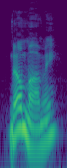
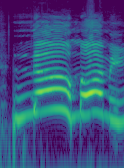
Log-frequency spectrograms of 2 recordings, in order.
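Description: First: Said in the usual way. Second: High, loud mock crying; wailing child. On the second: Three-year-old begs mom not to spank him, wailing. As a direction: wail like a panicking toddler.

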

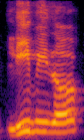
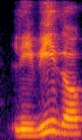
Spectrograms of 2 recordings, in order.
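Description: First: Líbido stressed on the first I, LÍ-bi-do; stress on first syllable. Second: Libido stressed on the middle syllable, li-BI-do; stress on second I. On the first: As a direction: punch the opening syllable of líbido. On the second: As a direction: lift and punch the second I of libido. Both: Shown as a demonstration. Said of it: "con acento en la segunda I".

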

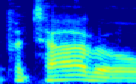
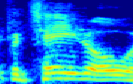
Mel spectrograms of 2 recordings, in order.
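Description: First: Potato said puh-TAH-toh; broad "ah" in the middle of potato; other pronunciation. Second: Potato said puh-TAY-toh; long "ay" in the middle of potato; one pronunciation. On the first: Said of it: "I said potato". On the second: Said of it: "you say potato and I said". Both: Shown as a demonstration.

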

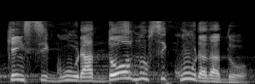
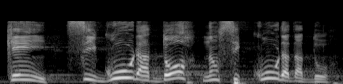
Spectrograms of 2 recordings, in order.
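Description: First: Said in the usual way. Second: Segura and cura leaned on, slow and loud; slow stressed wordplay. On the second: Shown as a demonstration. Preacher repeating the wordplay to the congregation, slow and stressed. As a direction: spell out "Quem segura a dor não se cura da dor" slowly, hitting segura. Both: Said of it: "É um jogo de palavras intencional".

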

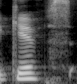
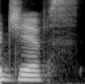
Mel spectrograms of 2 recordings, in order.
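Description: First: "gifs" with a hard G. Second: "gifs" with a soft G; J sound opening "gifs". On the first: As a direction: say "gifs" starting like "gift". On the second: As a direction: say "gifs" like "jifs". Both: Shown as a demonstration. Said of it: "if you prefer gifs".

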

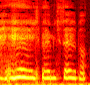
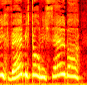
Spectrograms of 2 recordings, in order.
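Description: First: Lower, slow and much softer; sneaky aside. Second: Said in the usual way. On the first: Acted. Spike quietly admits his sneaky plan. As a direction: mutter the secret plan to yourself.

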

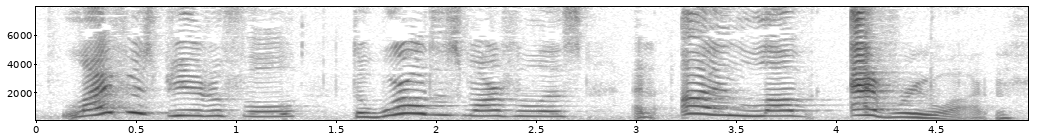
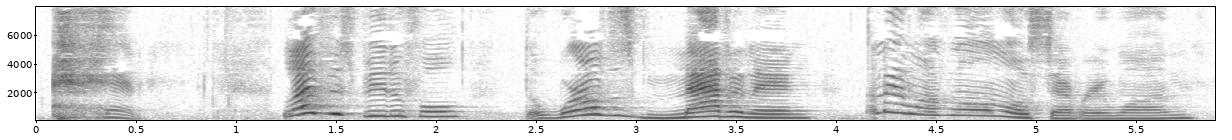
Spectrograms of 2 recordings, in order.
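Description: First: Said in the usual way. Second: Stammered attempt. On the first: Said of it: "repeat after me". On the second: Jerry tries to repeat the saying, stammering. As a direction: struggle through the saying unconvinced. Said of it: "I stammered".

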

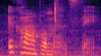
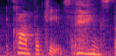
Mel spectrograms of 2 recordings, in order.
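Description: First: "complements" said by mistake for "complicates"; wrong word slip. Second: "complicates" said right, with a laugh; corrected word. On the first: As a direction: slip into "complements", then correct it. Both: Real, not acted. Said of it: "not complements them".

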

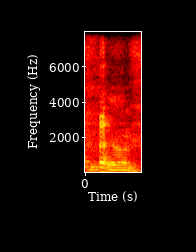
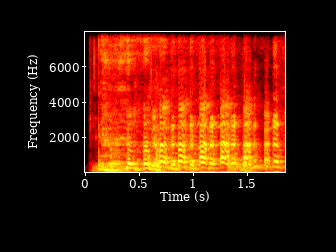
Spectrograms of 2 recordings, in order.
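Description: First: Said in the usual way. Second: Much higher, stretched, rising on going; high drawn-out call. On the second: Acted. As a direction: sing it out high and long. Laughing urge to continue.

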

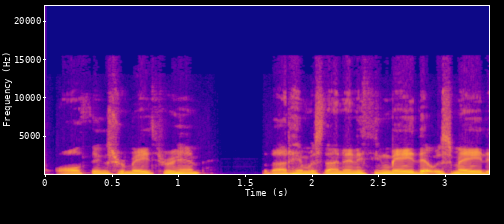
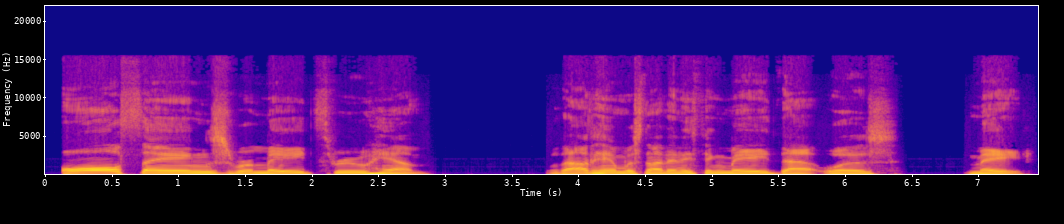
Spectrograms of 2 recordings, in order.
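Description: First: Said in the usual way. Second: "All" stressed, read slow and grand; solemn slow reading. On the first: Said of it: "makes it absolutely clear". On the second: Shown as a demonstration. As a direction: proclaim it slowly, word by word. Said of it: "good way to translate".

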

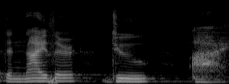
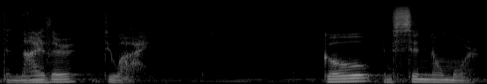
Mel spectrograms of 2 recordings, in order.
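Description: First: Preacher whispering Jesus' forgiveness; whispered mercy. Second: Jesus whispering forgiveness to the woman; whispered mercy. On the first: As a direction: drop to a tender whisper. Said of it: "And Jesus says". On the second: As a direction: breathe the forgiveness gently. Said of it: "And then he says". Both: Acted.

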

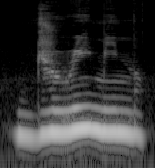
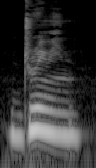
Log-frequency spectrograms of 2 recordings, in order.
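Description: First: DREAMIN' drawn out, ending on a plain N; careful, lengthened "Dreamin'" with no G sound; DREAMIN' without the G. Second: Said in the usual way. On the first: Shown as a demonstration. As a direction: stretch out "Dreamin'", dropping the final G. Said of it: "Y a pas de G, donc c'est Dreamin'". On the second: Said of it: "Y a pas de G".

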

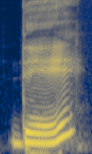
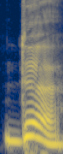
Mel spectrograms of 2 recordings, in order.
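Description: First: Said in the usual way. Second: D said like French "deux"; D with a short eu after it; Albanian letter sound. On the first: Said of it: "ça se prononce comme". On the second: Shown as a demonstration. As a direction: say D as "deu", not "dé". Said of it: "comme le numéro deux".

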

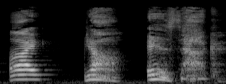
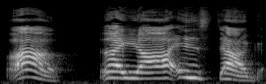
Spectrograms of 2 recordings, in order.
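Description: First: Slow, garbled words through a jaw locked open; mouthing it out with no jaw movement; mouth stuck open. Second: Garbled, mouth jammed open in a yawn; pushing words out past a locked jaw, high and loud; mouth stuck open. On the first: Repeating it to mom, who can't understand, through a stuck jaw. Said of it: "she cannot understand me". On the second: On the phone to mom with her jaw stuck, garbled and urgent. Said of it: "My mouth is stuck open". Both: Retold or imitated.

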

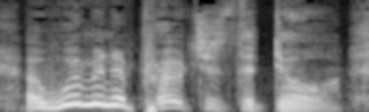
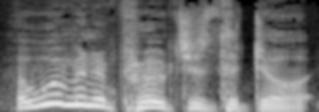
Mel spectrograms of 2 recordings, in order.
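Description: First: Ominous true crime read; hint of crime documentary voice; sinister crime narrator. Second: Faster, ominous crime-show narration; lightly done sinister crime narrator; true crime narrator. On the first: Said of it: "now it sounds like". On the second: Pretend. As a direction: make it sound like a murder is coming. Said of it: "Now I'm doing Forensic Files".

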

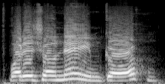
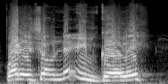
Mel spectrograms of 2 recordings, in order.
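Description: First: Loud, hard question; loud demand. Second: Louder and higher, booming. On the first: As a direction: demand her name. Master questions the girl. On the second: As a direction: boom the question down at her. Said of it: "he boomed". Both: Acted.

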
